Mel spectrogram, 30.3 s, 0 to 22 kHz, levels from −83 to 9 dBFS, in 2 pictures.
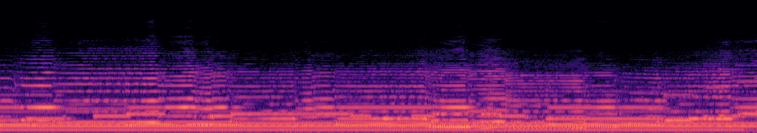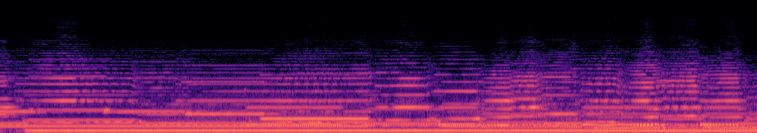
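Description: At 18.15 s the adaptive stream drops to a lower bitrate: the player switches to a leaner encoding, likely because the connection slowed, and stays there to the end at 30.28 s. The switch is instant, with no gap. From then on codec artefacts grow more obvious. The change fits a step down from about 64 to about 24 kbit/s Opus.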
